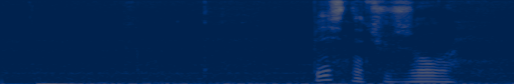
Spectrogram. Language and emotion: Russian, sad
